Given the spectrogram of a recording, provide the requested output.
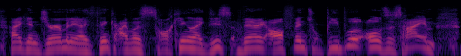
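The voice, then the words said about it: German accent like Arnold Schwarzenegger. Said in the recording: “sound a little bit more like Arnold Schwarzenegger there”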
